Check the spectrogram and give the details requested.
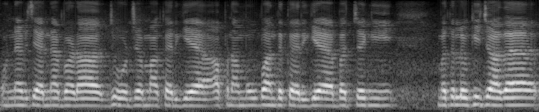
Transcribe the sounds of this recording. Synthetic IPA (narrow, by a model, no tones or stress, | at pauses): ʊnãːbɪt͡ʃɛːɾnãːbəɽaːd͡ʒoːɾd͡ʒəmaːkəɾɪɡaːaːpnaːmũːbə̃nd̪kəɾɪɡaːbətːʃãːɡiː | mət̪ləbkid͡ʒjaːd̪aː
